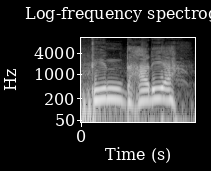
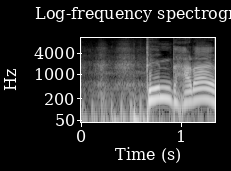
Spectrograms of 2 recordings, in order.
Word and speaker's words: Tindharay: আমি তিন ধারিয়া তিন ধারিয়া বলছিলাম। আমি প্রথমে তোমাদের বলছি যে আমার এই উচ্চারণটার মধ্যে একটু গড়বড় হতে পারে। বাট আমি সিওর ছিলাম না যে তিন ধারিয়া বলে না তিন ধারায় বলে।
